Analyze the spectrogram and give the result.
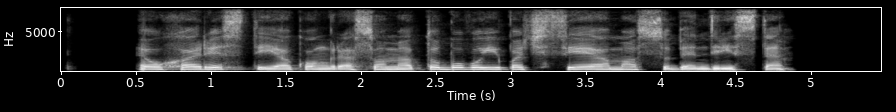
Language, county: Lithuanian, Tauragė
